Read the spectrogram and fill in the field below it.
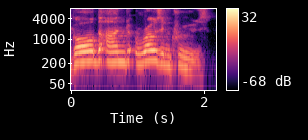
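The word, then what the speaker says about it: Gold- und Rosenkreuz: The order of the golden and rosy cross uh pronounced gold uned Rosen Cruz.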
